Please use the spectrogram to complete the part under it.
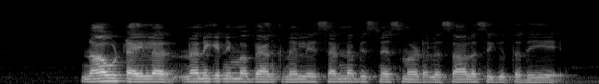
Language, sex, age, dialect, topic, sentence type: Kannada, male, 56-60, Coastal/Dakshin, banking, question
